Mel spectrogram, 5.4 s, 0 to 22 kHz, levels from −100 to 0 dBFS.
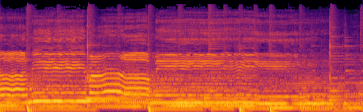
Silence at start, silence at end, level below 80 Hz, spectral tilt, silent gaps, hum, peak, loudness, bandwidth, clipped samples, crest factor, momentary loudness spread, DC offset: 0 s; 0 s; -32 dBFS; -5.5 dB/octave; none; none; -2 dBFS; -17 LUFS; 18.5 kHz; under 0.1%; 14 dB; 5 LU; under 0.1%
